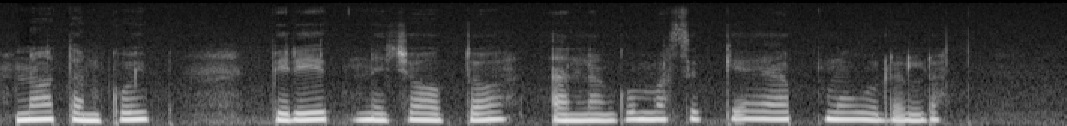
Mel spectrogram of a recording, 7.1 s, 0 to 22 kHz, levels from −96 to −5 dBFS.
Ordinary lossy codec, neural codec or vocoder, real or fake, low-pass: none; none; real; 19.8 kHz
